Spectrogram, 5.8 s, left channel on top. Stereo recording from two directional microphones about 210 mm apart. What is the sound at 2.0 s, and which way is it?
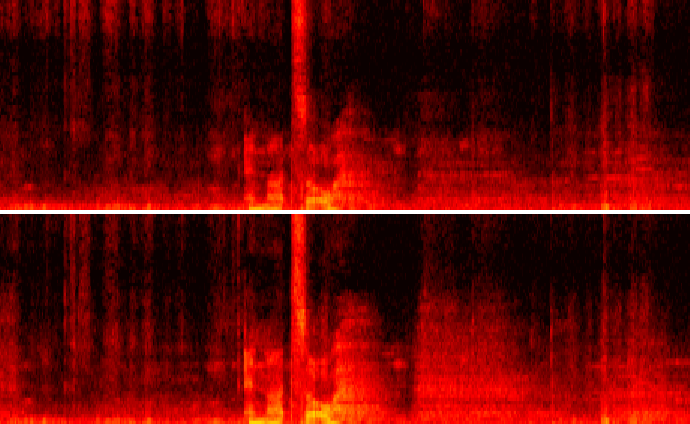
Speech, 45° right (ahead or behind).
